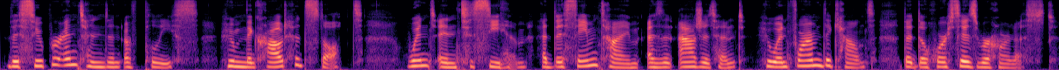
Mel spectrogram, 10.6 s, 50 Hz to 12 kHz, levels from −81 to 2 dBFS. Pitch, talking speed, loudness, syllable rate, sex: 225 Hz, 170 wpm, -17 LUFS, 5.0 syllables/s, female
